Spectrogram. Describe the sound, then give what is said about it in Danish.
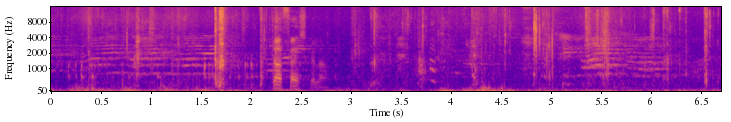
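Quick, running footsteps slap along a hard hospital corridor floor in a steady hurried rhythm as people run over to Ø1 because of an alarm, while a person talks over them in short bursts. “Vi løber over til Ø1.”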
